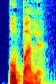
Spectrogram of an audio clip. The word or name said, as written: उपल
